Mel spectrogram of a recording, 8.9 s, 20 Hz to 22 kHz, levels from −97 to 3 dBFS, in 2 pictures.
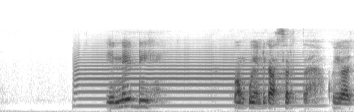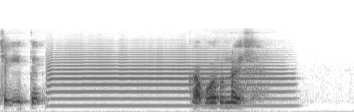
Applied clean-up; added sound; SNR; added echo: none; Trumpet; 11 dB; none.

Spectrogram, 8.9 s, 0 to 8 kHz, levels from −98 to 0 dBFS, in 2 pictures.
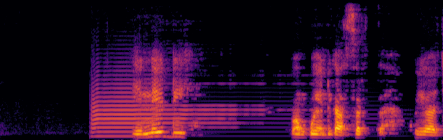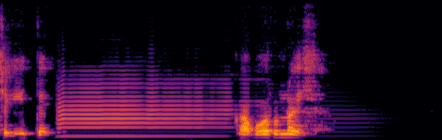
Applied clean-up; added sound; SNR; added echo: classical method spectral subtraction.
